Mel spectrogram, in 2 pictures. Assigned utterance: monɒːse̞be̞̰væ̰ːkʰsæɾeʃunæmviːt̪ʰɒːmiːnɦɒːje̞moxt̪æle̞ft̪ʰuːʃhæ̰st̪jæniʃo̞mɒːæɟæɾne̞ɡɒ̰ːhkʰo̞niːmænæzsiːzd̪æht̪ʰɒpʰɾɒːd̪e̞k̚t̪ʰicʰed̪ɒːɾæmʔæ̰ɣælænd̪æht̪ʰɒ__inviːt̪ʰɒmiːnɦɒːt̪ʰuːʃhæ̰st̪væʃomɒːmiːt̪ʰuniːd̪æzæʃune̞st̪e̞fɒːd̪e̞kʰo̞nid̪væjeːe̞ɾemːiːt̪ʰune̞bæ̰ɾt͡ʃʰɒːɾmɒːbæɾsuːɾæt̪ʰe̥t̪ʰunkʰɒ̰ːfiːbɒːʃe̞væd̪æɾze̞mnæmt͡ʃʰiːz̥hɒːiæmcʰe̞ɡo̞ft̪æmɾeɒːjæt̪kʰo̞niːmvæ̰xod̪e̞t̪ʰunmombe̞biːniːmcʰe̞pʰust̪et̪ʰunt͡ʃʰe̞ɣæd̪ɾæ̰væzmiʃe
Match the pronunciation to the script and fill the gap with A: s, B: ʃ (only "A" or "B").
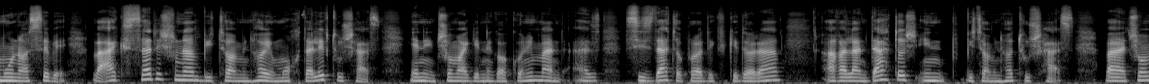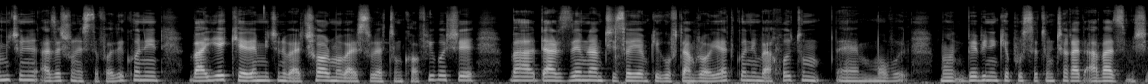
B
